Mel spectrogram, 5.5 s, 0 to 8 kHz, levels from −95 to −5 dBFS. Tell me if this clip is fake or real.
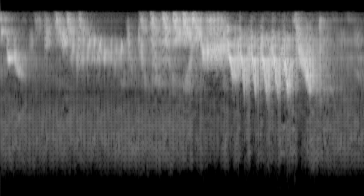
fake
